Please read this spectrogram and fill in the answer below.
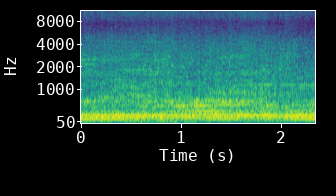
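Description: Rock bouncer buggy's engine running under load as it climbs a rock ledge, its note holding steady and loud.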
